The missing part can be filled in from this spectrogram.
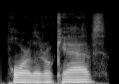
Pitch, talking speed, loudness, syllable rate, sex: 110 Hz, 150 wpm, -15 LUFS, 5.2 syllables/s, male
